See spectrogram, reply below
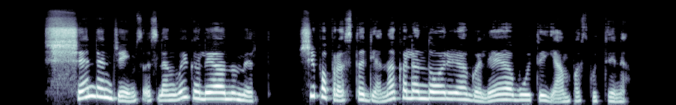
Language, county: Lithuanian, Vilnius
